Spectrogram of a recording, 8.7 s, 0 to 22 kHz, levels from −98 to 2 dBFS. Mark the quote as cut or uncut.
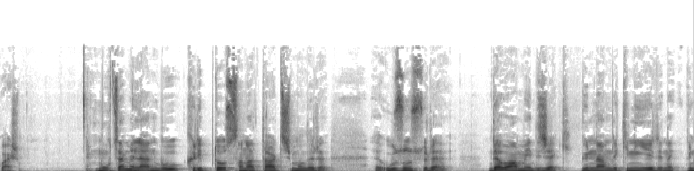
uncut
